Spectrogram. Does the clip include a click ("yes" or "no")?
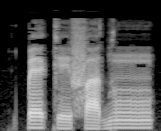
no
